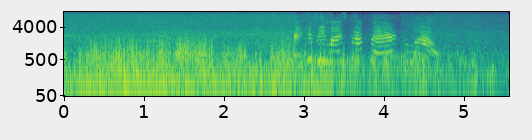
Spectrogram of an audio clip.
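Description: Waves wash and break on a shore close by.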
